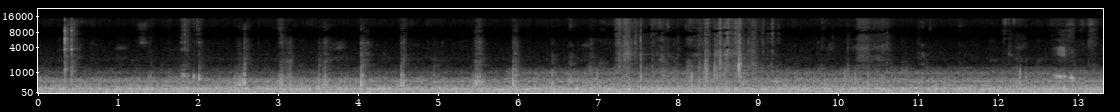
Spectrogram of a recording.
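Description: Close-up chewing of a mouthful of packed white powder: a run of irregular, crisp crunches from the mouth over a steady low hum.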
